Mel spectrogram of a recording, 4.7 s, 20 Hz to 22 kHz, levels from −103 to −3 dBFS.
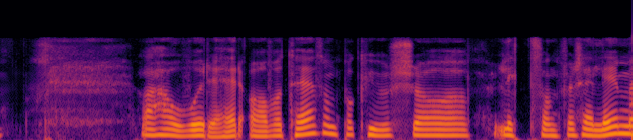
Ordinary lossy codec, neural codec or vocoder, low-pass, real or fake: none; codec, 24 kHz, 3.1 kbps, DualCodec; 7.2 kHz; fake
